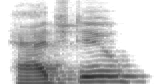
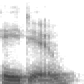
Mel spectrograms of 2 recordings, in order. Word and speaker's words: Hajdu: I'd say most people pronounce it Hajdu, but it is actually Haidu. Yes. Haidu is the and if you're in Hungary, it would be Haidu.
